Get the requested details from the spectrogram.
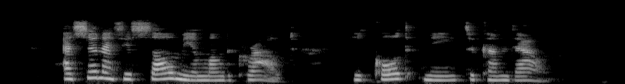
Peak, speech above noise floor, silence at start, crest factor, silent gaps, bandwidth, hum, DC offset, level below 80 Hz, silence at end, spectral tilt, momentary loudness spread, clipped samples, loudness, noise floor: -6 dBFS; 48 dB; 0.65 s; 20 dB; none; 8.4 kHz; none; under 0.1%; -70 dBFS; 0.8 s; -3.5 dB/octave; 12 LU; under 0.1%; -25 LUFS; -72 dBFS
